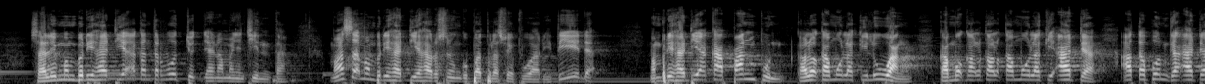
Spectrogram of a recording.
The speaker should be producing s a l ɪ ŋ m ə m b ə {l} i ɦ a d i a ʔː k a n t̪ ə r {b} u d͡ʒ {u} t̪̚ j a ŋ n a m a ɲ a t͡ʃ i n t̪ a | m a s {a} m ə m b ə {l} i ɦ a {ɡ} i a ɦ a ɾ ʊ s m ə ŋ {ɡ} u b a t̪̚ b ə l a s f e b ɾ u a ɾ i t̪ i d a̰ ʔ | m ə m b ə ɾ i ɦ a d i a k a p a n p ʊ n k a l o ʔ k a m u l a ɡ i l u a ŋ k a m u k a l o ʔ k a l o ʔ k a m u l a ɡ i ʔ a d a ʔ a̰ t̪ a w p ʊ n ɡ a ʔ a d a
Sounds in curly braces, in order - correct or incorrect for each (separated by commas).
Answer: incorrect, incorrect, incorrect, correct, incorrect, incorrect, correct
